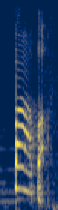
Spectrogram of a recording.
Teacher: So you don't want to get Baba confused with ba ba, because it's not using both fourth tones. It's only using one fourth tone for the first ba and then a light tone for ba. · Baba uses the fourth tone going down and then to a neutral tone. So you don't want to get Baba confused with ba ba, because it's not using both fourth tones.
